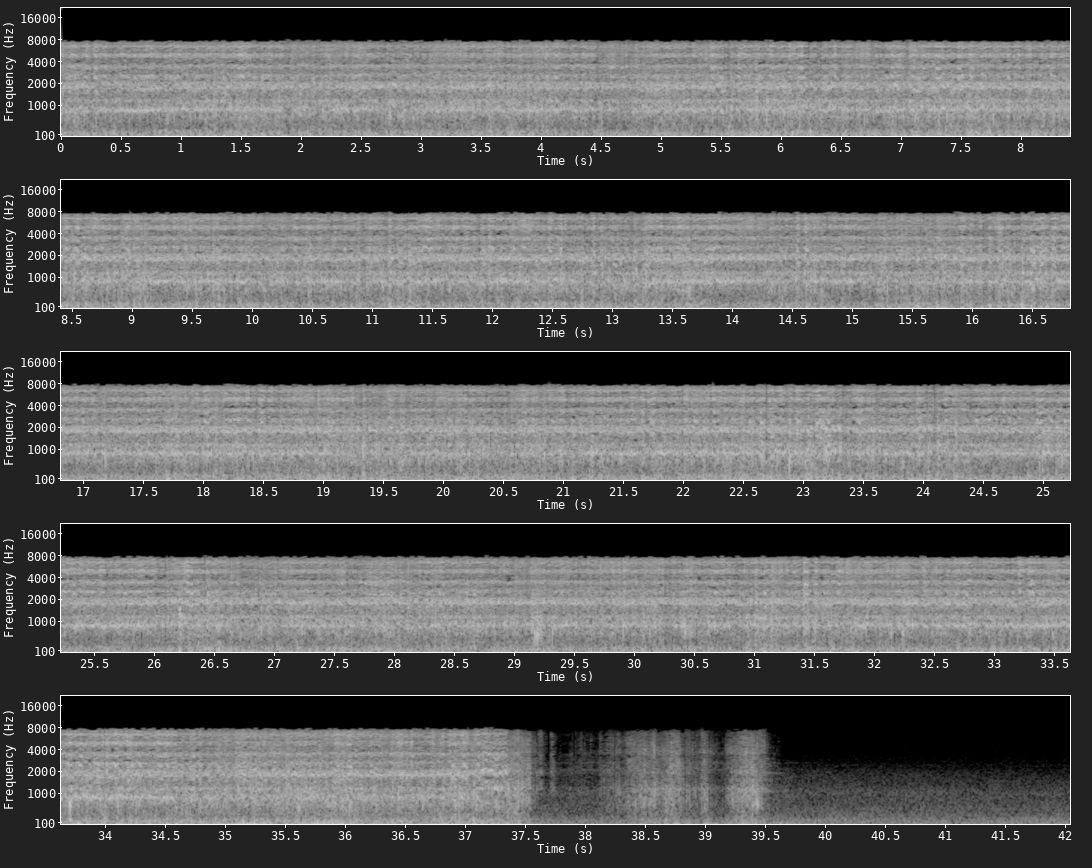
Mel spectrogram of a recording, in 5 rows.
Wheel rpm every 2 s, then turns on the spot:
220, 230, 230, 230, 230, 230, 230, 230, 230, 230, 230, 230, 230, 230, 230, 230, 230, 210, 160, 10, 0.
none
